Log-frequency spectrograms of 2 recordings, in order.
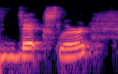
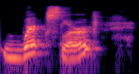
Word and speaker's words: Wechsler: to pronounce it, because in my head it's Wechsler, but it's pronounced Wechsler.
